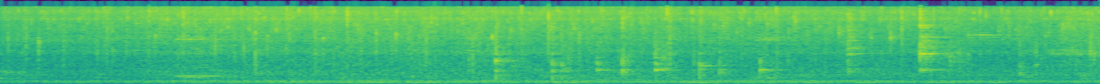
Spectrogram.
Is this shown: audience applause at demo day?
no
